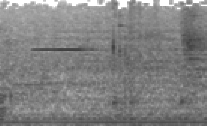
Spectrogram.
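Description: Steady low hum of a restaurant dining room, with one short high-pitched electronic beep lasting well under a second, starting about a third of a second in.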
